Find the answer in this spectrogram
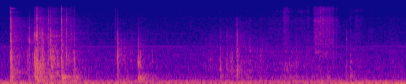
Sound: latch clacks

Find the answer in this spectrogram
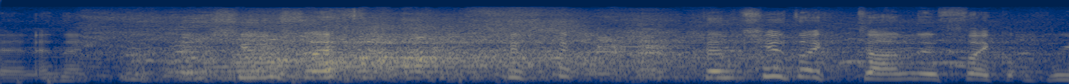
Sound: laughter

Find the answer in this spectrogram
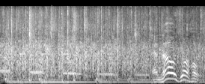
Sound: audience clapping; upbeat music

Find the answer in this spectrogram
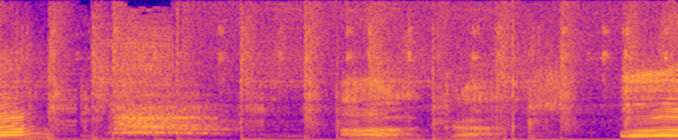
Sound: sighs

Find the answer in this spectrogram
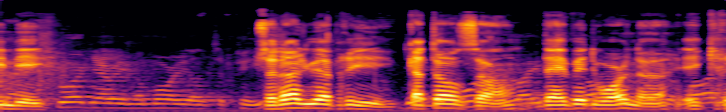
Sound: applause

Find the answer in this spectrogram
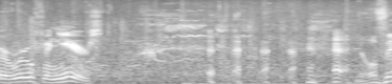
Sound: both laughing

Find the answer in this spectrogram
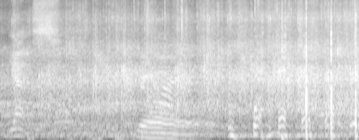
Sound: applause

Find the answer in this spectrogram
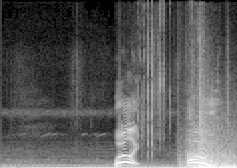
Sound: branch cracks

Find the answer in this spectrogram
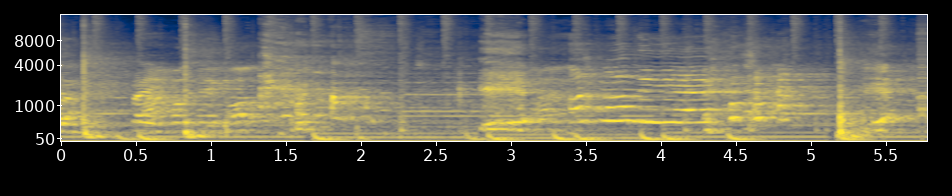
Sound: laughter

